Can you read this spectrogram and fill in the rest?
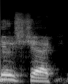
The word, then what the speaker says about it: Juszczyk: Juszczyk, by the way, but go ahead. – Juszczyk.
